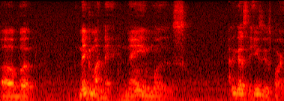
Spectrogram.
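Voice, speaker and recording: Amid noticeable background noise and audible room echo, a man with an American accent speaks at a fairly slow pace, with a fairly low pitch and ordinary pitch variation. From New Jersey (Trenton). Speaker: photographer. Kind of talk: interview.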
